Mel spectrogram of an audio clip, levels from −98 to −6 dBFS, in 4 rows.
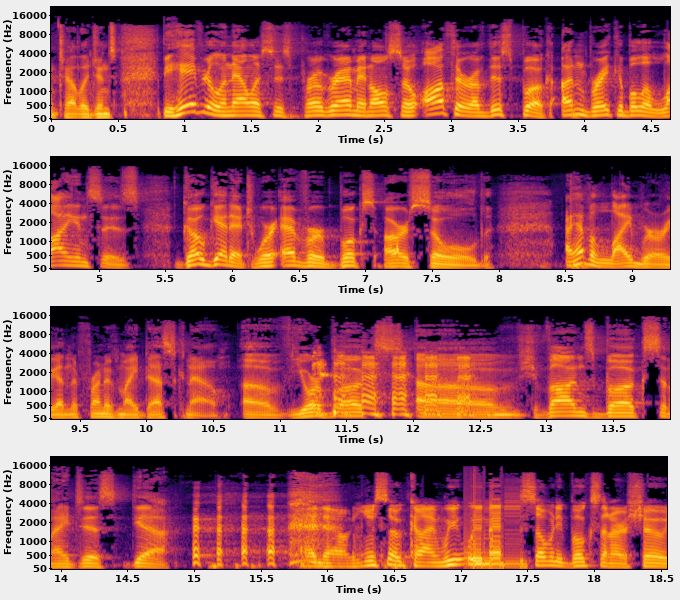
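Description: From 17.02 to 17.54 s the audio turns into a rigid, metallic buzz pinned at 100 Hz, heard as robotic sound from repeated short buffers. The likely cause is audio arriving too seldom, so a 10 ms chunk is replayed over and over in place of most of the real signal.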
